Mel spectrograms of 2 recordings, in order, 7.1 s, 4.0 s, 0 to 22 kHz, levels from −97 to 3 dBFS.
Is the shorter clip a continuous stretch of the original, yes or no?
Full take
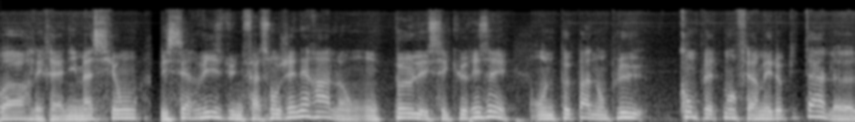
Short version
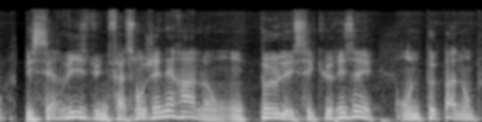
yes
